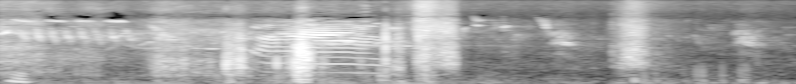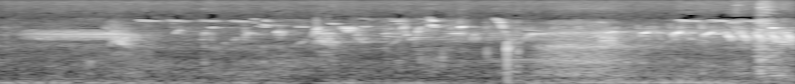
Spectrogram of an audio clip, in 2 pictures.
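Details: Teddy, a gentle outdoor cat, gives a short harmonic meow with a quick rising-and-falling tone early on, followed by a softer murmur, while birds chirp and a steady high hiss of outdoor ambience runs throughout.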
